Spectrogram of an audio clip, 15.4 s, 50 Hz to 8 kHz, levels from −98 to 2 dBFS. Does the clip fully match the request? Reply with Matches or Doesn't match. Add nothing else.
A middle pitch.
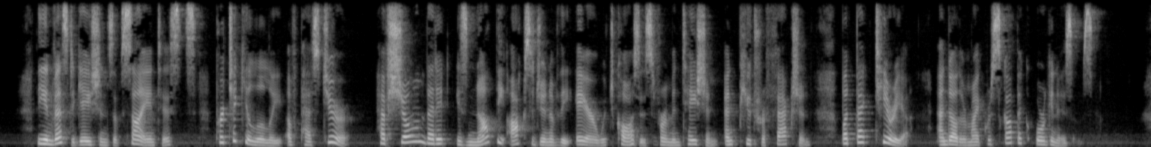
Doesn't match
